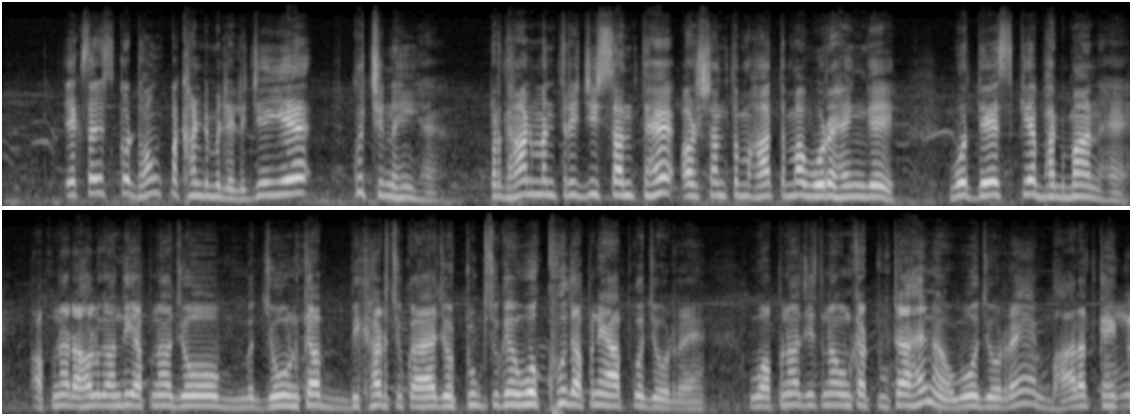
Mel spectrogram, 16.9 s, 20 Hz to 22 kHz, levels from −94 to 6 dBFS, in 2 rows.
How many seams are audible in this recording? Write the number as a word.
one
